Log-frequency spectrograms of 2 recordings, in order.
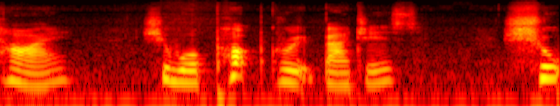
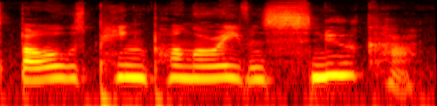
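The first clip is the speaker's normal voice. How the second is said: ordinary delivery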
